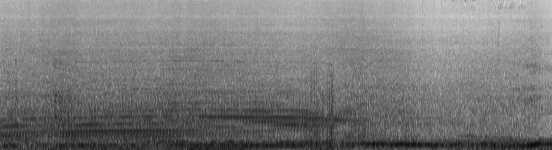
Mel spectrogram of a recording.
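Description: A sports car engine rumbles loudly and revs up and down as the car drives past.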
